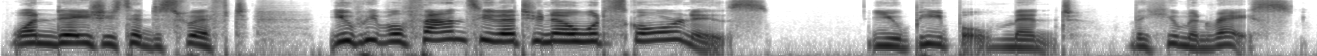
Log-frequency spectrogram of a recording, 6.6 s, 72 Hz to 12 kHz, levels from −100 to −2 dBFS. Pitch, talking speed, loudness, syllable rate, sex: 230 Hz, 190 wpm, -19 LUFS, 4.9 syllables/s, female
